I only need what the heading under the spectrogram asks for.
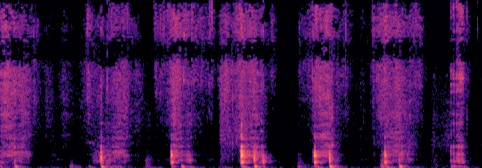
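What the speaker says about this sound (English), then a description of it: "we're going to rough chop going this way" Knife rough-chopping crab rangoon ingredients on a cutting board, about a dozen sharp close chops falling in quick irregular bursts, with no talking.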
